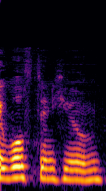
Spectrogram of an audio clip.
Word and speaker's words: Woolstenhume: has the flu, but I want to say Woolstenhume, just so he can hear that I know how to pronounce his name.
